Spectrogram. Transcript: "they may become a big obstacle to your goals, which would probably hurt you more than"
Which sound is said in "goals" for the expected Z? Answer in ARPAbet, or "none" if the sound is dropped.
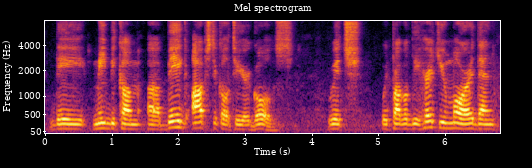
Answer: S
